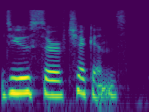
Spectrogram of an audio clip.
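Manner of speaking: plain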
